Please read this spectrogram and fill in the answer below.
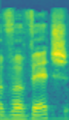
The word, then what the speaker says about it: VVitch: It is the VVitch, as in, because we use W's all the time now. But when they spelled it, it was two V's. Instead, and they would pronounce it as a W.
